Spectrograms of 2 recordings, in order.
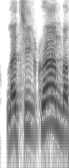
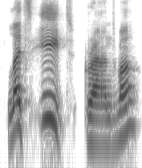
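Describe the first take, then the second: First: It is said without a pause before grandma. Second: It is said with a pause before grandma.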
